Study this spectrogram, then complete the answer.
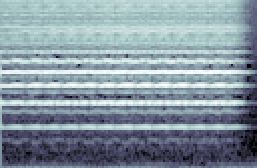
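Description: An F on the violin's E string in first position, fingered right beside the open string, sounds as a single sustained bowed tone, close and steady, ending abruptly with no voices.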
